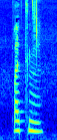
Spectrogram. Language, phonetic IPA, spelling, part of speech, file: Czech, [ˈlɛtɲiː], letní, adjective, Cs-letní.ogg
- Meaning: summer (related to the season)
